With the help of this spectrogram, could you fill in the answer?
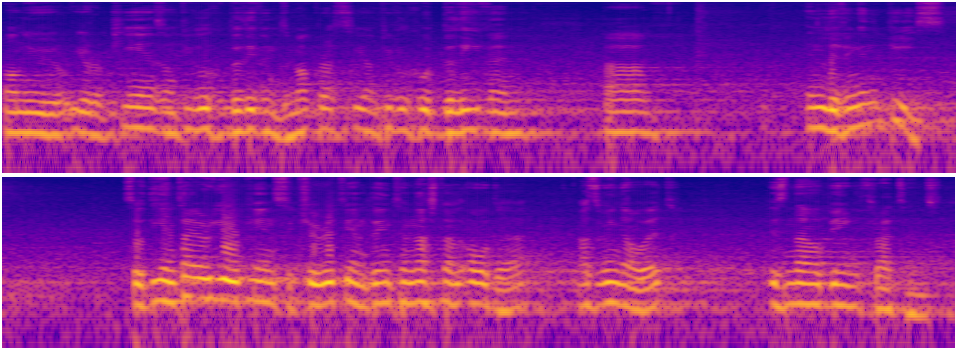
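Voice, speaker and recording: With audible room echo and noticeable background noise, a man with fairly high pitch and fairly even intonation speaks at a moderate pace, leaving long, frequent pauses. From Poland. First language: Polish. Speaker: diplomat. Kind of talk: press conference speech. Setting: city hall press event. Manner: hesitant with many fillers.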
